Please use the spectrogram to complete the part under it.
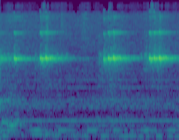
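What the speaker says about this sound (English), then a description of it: "Literally crickets in here right now." A single cricket chirps in short, high, regular trills, four bursts in under two seconds, fairly close over a quiet indoor background.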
